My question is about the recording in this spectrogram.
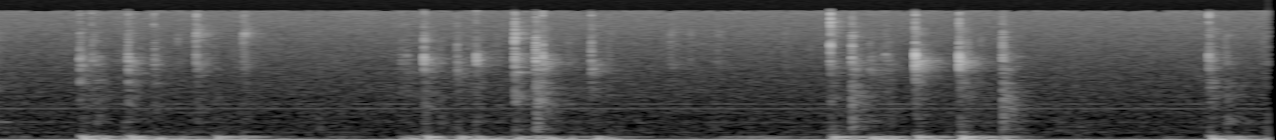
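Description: Typing on a computer keyboard, irregular keystrokes coming in short bursts with brief pauses between them.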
